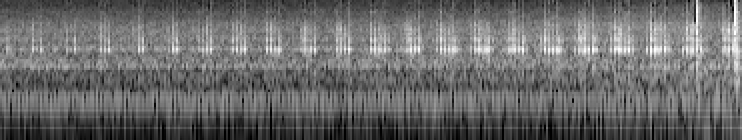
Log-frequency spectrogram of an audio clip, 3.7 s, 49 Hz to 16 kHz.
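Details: Corsair H80 liquid CPU cooler failing two hours after install: an intermittent, rapid, pulsing raspy chatter and grinding over a faint steady hum from the failing pump.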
